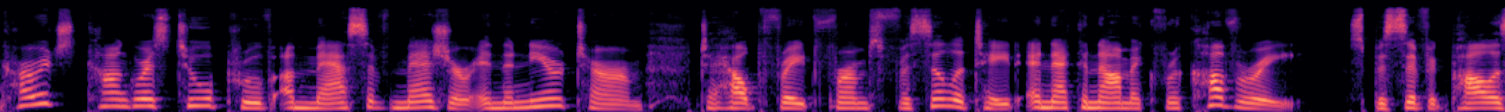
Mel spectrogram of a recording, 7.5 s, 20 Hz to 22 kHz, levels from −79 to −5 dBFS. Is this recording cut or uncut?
uncut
